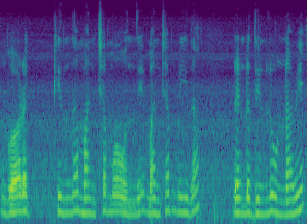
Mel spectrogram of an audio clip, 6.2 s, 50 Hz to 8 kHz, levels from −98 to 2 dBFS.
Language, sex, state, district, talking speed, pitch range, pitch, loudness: Telugu, female, Telangana, Hyderabad, 85 wpm, 185-215 Hz, 195 Hz, -20 LUFS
